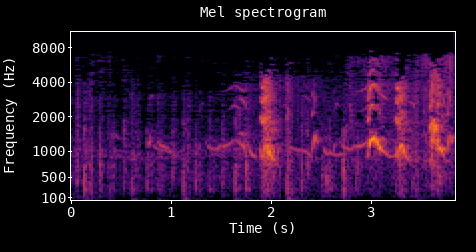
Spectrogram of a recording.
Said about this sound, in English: Listen. That sounds like a puppy. Where's it coming from? Over there, behind those bushes, I think.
